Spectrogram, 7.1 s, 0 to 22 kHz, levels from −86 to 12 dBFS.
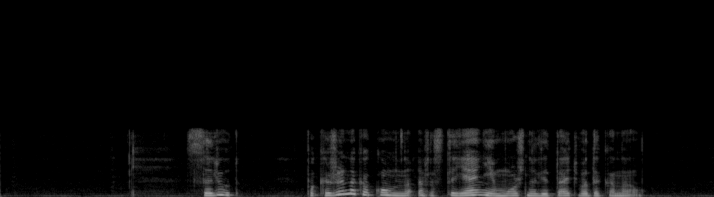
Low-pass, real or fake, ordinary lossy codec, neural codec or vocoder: none; fake; none; codec, 16 kHz, 16 kbps, FreqCodec, smaller model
